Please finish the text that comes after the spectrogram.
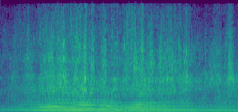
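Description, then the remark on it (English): A propeller plane, Greg Malloy's seafloor-mapping aircraft that scans coastline, drones steadily, its engine giving a loud, buzzing hum with layered tones that swells slightly and holds for about three seconds, with no voices. “Even Greg Malloy's aircraft has limits. It can scan hundreds of miles of coastline in a single pass, but if the water is too deep or too cloudy, it can't sense and map the seafloor.”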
